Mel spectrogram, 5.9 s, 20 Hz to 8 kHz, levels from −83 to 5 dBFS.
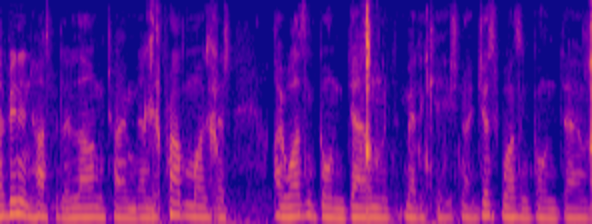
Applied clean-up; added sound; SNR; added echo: none; Chewing, mastication; 4 dB; none.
